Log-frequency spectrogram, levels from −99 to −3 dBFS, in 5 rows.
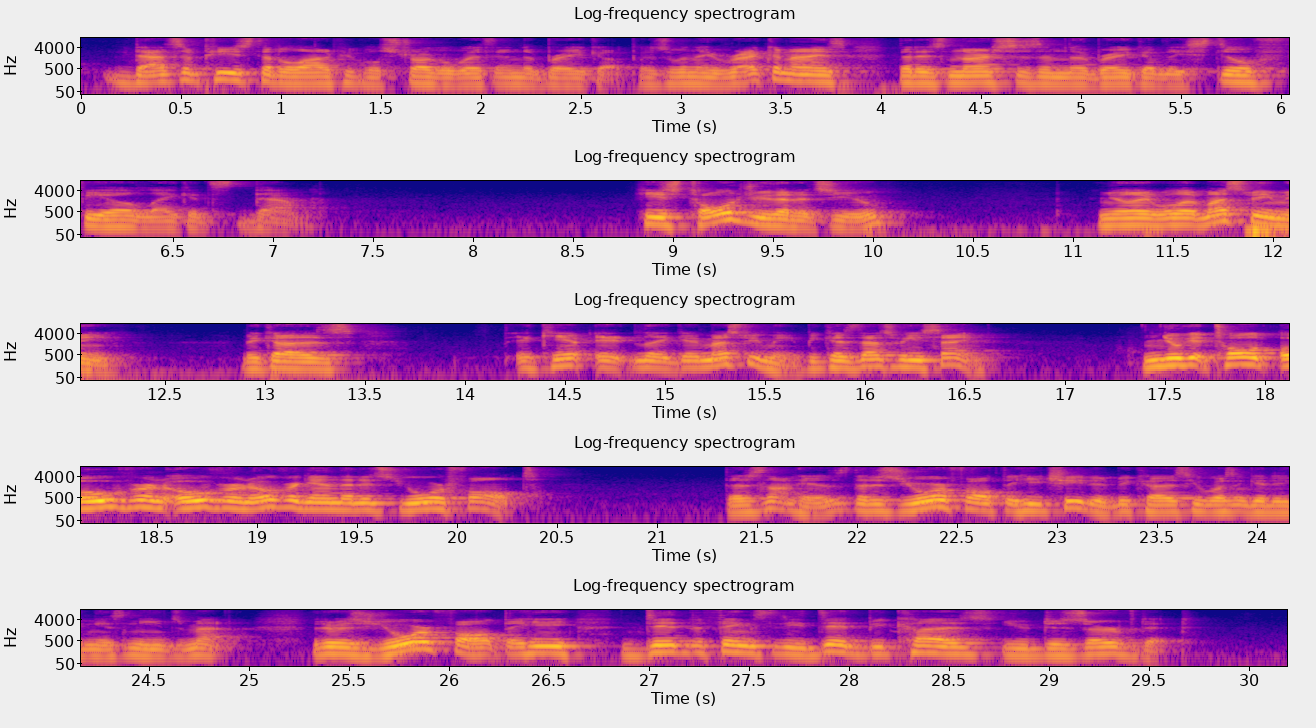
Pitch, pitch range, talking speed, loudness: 125 Hz, 110-145 Hz, 210 wpm, -26 LUFS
